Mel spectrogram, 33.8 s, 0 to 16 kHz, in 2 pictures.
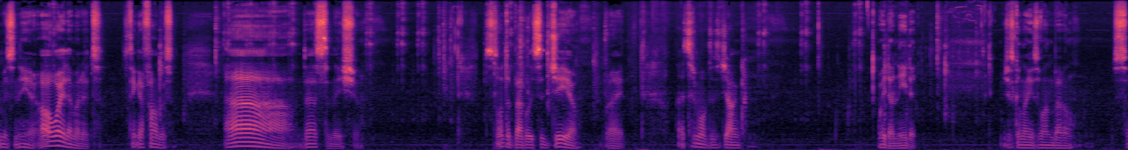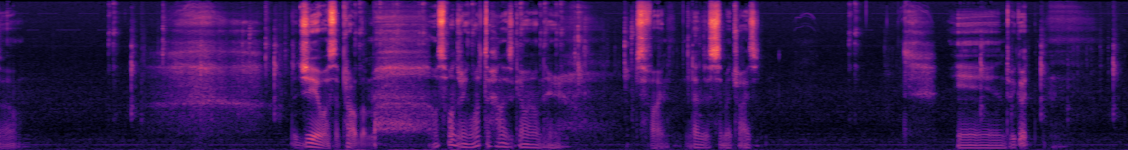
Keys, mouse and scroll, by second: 0.4 click, 2.1 Tab, 2.1 middle click, 3.0 shift+click, 3.4 shift+click, 3.7 shift+click, 4.0 shift+click, 4.4 shift+click, 4.8 shift+click, 5.2 shift+click, 5.6 shift+click, 5.9 shift+click, 6.3 1, 7.0 click, 7.3 shift+click, 7.5 1, 7.9 Tab, 8.6 ctrl+`, 13.0 click, 13.8 shift+middle drag, 14.3 q, 18.6 middle click, 19.6 shift+click, 20.3 Tab, 20.7 shift+click, 21.9 click, 22.3 shift+click, 22.9 shift+click, 23.2 shift+click, 23.6 shift+click, 24.3 shift+click, 24.7 shift+click, 24.9 shift+click, 25.3 1, 26.0 Tab, 27.0 alt+x, 29.4 middle click, 31.3 middle click, 32.2 middle click, 33.3 middle click.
